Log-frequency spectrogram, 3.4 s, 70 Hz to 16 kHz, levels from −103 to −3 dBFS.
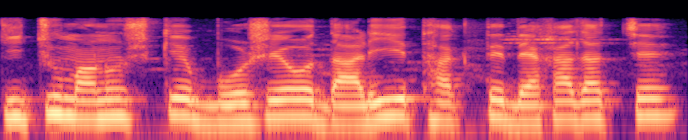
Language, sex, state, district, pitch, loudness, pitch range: Bengali, male, West Bengal, Alipurduar, 165 Hz, -14 LUFS, 150-170 Hz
